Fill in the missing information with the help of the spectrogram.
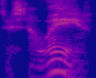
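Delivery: disbelieving inner thought. Retold or imitated. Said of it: "And I'm thinking".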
